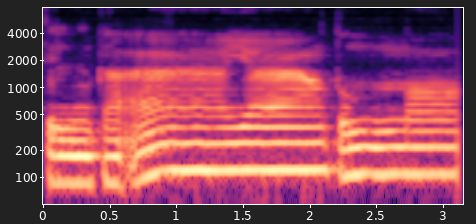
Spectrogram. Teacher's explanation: ketika dia menghadapi dhammah ataupun fathah, maka dia cara bacanya adalah dengan penyebutan dengan loh, bukan lah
